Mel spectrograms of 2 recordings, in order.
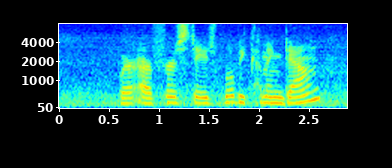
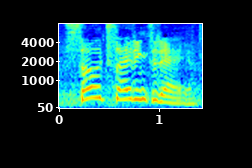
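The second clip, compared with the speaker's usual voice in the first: excited; 7 semitones higher than usual. Real, not acted. Host thrilled after landing.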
